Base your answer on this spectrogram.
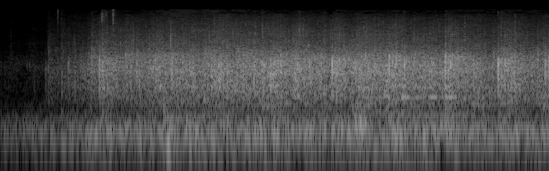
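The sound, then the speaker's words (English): A debate hall audience applauds as former Vice President Joe Biden and President Donald J. Trump walk onto the stage. After a brief quiet start, dense clapping swells in quickly and holds at a steady, even level. “The audience here in the hall has promised to remain silent. No cheers, boos, or other interruptions, except right now, as we welcome to the stage former Vice President Joe Biden and President Donald J. Trump.”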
